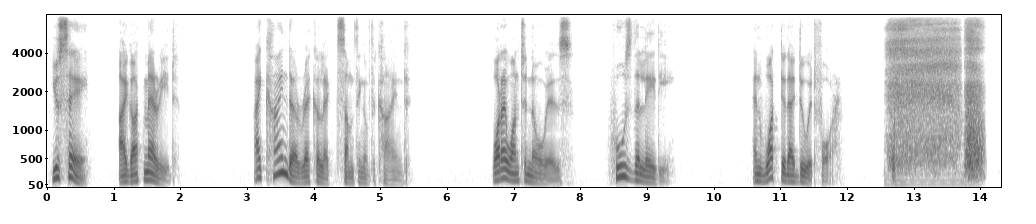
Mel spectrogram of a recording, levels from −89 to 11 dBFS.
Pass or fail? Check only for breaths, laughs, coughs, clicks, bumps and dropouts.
fail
